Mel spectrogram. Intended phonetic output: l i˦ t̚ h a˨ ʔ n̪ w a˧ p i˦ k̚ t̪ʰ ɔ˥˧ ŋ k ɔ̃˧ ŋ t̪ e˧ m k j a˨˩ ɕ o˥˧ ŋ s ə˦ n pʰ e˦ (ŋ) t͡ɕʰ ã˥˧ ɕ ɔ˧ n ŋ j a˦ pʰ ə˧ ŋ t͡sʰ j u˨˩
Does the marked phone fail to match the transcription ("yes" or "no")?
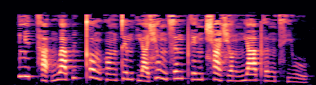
no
